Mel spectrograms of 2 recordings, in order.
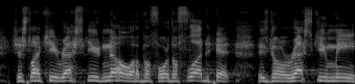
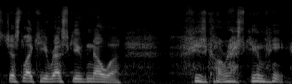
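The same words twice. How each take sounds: First: Said in the usual way. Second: Soft personal repeat. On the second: Acted. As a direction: drop to a soft, intimate voice. Repeats the line softly, personally.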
